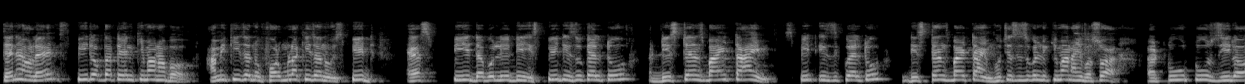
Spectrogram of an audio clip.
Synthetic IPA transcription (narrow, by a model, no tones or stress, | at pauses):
tɛnɛɦɔlɛspidɔp̚d̪atenkimanɦɔbɔamikizanʊ̃pʰɔɹmulakizanʊ̃spid | ɛspidabuljudispidizikɛltudisʈɛns̬bajtajmspidizikweltudistɛns̬bajtajmɦusis̬is̬ikelitukimanaɦibɔsʊatutuziɹo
